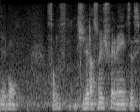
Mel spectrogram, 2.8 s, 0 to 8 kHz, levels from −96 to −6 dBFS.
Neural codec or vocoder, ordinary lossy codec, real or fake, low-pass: none; none; real; 7.2 kHz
